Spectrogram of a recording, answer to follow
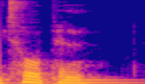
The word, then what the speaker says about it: Taupin: sorry about that I looked up the correct pronunciation and while we're talking Wellman's on the subject it should be Bernie Taupin knocked open who who wrote the lyrics for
